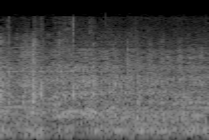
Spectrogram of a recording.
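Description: Steady background noise of a football stadium crowd.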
